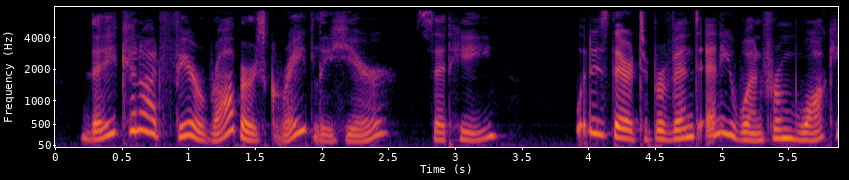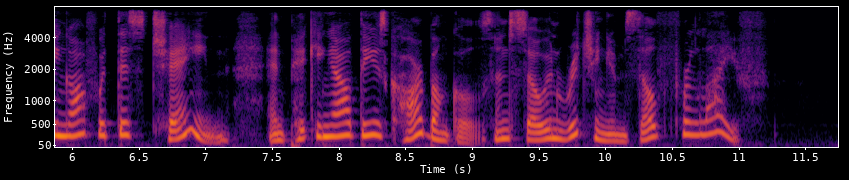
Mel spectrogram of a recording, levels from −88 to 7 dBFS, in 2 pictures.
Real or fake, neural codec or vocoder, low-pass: real; none; 7.2 kHz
